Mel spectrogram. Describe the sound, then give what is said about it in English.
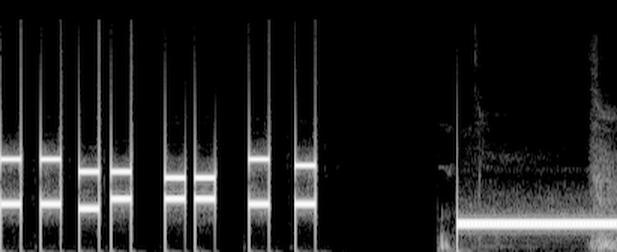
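A phone number in North Korea being dialed: eight crisp keypad tones beep in quick, slightly uneven succession, then after a pause a click and a steady, continuous line tone hums to the end. “I mean, you've called North Korea.”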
